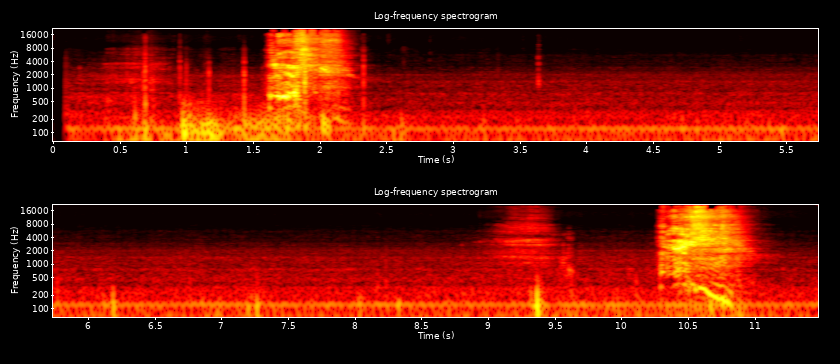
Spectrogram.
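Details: Induced sneezes from a compilation of some restrained, some into tissues but mostly normal: two sharp, explosive sneezes about nine seconds apart over a steady low room hum; sneezes.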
